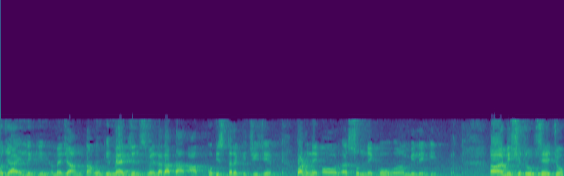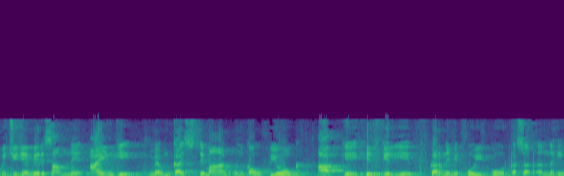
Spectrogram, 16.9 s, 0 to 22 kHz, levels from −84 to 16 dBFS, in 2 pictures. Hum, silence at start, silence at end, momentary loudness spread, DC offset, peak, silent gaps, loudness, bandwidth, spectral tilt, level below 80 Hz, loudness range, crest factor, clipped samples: none; 0 s; 0 s; 7 LU; under 0.1%; 0 dBFS; none; -13 LUFS; 7.4 kHz; -5 dB/octave; -50 dBFS; 3 LU; 12 dB; under 0.1%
